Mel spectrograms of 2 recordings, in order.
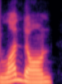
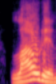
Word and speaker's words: Loudon: And hello from London. Loudon. Hello from Loudon County, Virginia. Ben Tran. Thank you, Ben, for telling me how to say it.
